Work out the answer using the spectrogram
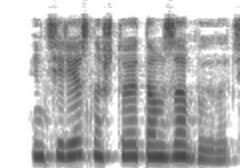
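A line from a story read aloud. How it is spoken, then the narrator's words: Quiet young woman's mutter. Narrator (Russian): тихо пробормотала девушка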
